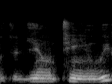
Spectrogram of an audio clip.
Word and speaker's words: Juneteenth: Well, I had never heard of Juneteenth until I got to California.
